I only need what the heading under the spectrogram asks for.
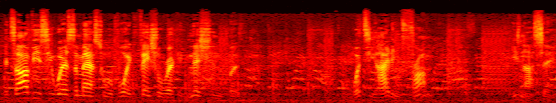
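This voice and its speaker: This man's voice is on the high side, with big pitch swings and a moderate pace. He's an actor voicing a laid-back young hacker who candidly rates his teammates in a game audio log, casual and peppered with wry, profane asides, over clearly audible background music.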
